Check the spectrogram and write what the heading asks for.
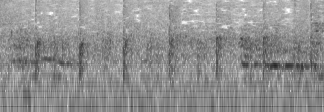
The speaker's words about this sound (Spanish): Los aplausos a nuestros médicos,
